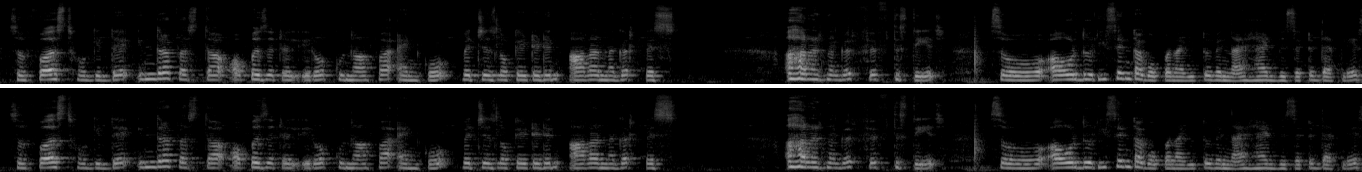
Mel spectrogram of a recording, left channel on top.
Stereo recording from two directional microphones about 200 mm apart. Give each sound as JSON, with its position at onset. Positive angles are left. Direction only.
{"t": 0.1, "sound": "speech", "side_deg": 0}
{"t": 7.9, "sound": "speech", "side_deg": 0}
